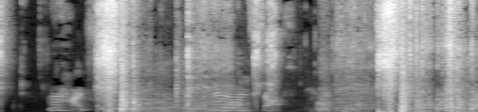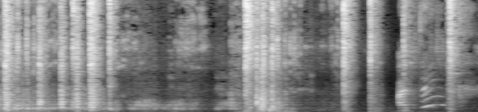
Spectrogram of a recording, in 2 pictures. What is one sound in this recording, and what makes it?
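Spinning tops collide with sharp clacks.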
